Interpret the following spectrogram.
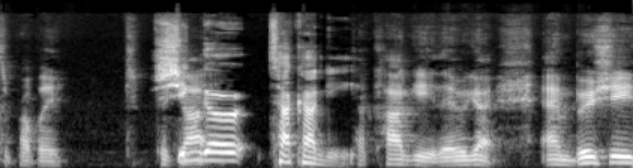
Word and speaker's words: Takagi: Then we had LIJ, which is Shingo I can't pronounce it properly. Shingo Takagi. Takagi, there we go.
